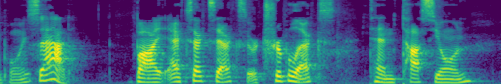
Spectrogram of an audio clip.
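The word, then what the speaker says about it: XXXTentacion: sad bye xxx or xxx tent asean which is a little Spanish flair there it's the proper pronunciation I think that might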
